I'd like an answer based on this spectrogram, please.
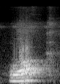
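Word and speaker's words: walk: যেমন এই যেটা এ এল কে আগে ভাইল আছে এ, তাহলে এটা এল সাইলেন্ট হয়ে যাবে, অর্থাৎ এটা হবে টক, অনুরূপভাবে এটা হবে চক, ওয়াক, ইয়ক, ফক।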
